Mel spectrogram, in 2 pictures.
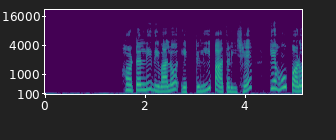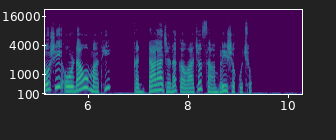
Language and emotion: Gujarati, disgusted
